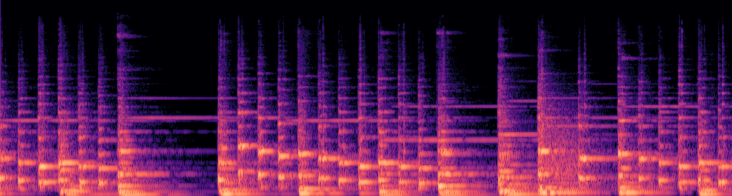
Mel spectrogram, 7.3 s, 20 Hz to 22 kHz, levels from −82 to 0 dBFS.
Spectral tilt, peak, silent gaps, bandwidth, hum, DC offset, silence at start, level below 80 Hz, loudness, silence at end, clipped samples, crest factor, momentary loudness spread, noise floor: -8 dB/octave; -2 dBFS; none; 12.5 kHz; none; under 0.1%; 0 s; -26 dBFS; -17 LUFS; 0 s; under 0.1%; 14 dB; 6 LU; -40 dBFS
